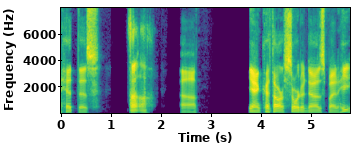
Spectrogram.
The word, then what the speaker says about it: Cathar: say his name brutal cathar or caither yeah but he doesn't yeah i say cathar but i think people some people say cather he does an exile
